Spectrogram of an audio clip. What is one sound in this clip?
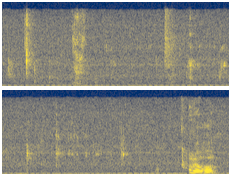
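A young man eats noisily, chewing and slurping.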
